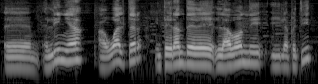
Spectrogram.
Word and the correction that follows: Bodie: Es, sí, es Body y La Petit Rivero.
